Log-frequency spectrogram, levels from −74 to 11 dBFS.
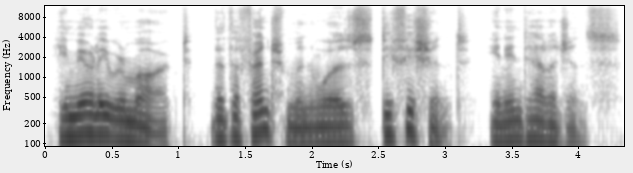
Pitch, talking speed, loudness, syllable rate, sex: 100 Hz, 140 wpm, -19 LUFS, 5.5 syllables/s, male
